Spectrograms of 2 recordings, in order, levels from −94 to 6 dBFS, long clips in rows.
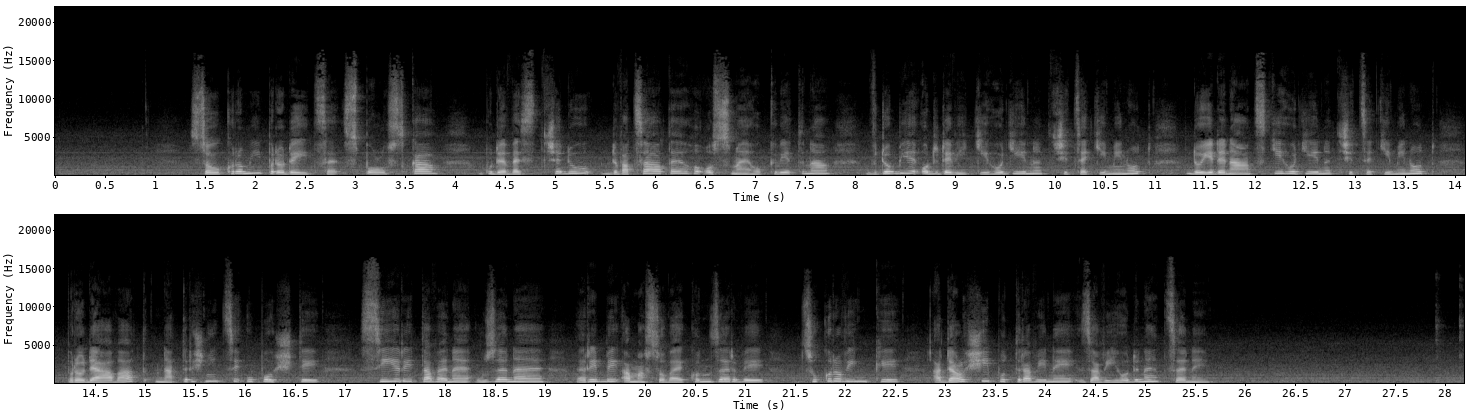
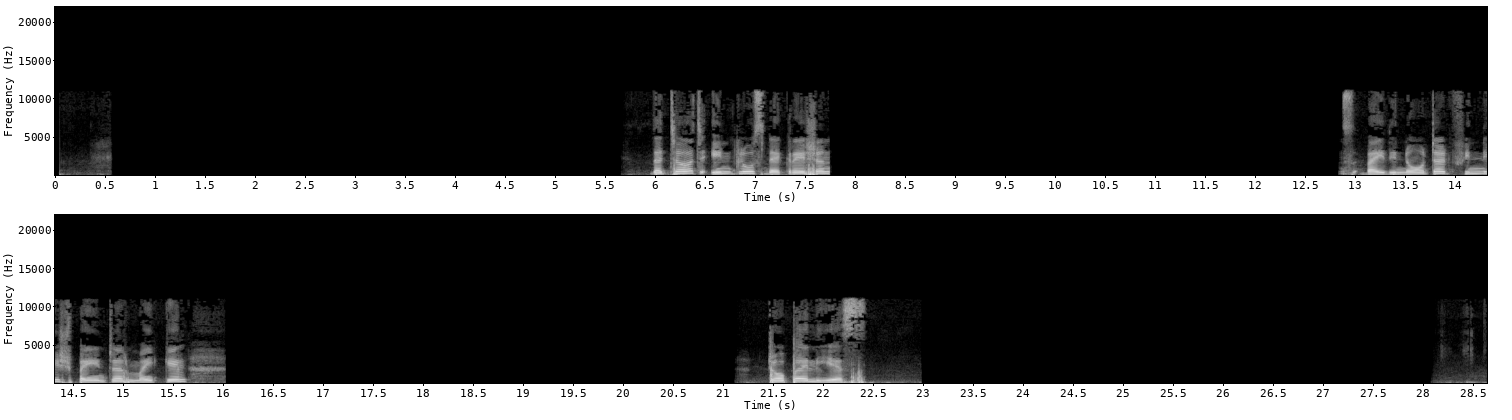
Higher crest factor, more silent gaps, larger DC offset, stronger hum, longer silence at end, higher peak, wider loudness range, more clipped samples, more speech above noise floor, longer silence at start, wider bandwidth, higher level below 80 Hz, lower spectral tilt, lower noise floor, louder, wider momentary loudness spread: about the same, 20 dB vs 20 dB; second, none vs 7.76-12.83 s, 16.03-21.11 s; neither; neither; second, 0 s vs 6.2 s; second, -6 dBFS vs 0 dBFS; second, 2 LU vs 8 LU; neither; second, 24 dB vs 39 dB; second, 0.05 s vs 6 s; first, 14 kHz vs 11.5 kHz; second, -70 dBFS vs -46 dBFS; about the same, -5.5 dB/octave vs -5.5 dB/octave; second, -48 dBFS vs -54 dBFS; second, -25 LUFS vs -15 LUFS; about the same, 11 LU vs 9 LU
